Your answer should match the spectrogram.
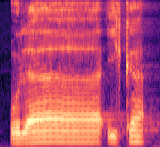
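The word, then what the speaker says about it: أولئك: Ulaika, tulisannya ulaika, betul ya? Tulisannya kan begitu. Ada waw, laika, lanya nggak ada alifnya. Tapi bacanya dibalik.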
